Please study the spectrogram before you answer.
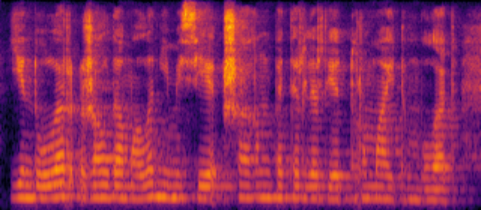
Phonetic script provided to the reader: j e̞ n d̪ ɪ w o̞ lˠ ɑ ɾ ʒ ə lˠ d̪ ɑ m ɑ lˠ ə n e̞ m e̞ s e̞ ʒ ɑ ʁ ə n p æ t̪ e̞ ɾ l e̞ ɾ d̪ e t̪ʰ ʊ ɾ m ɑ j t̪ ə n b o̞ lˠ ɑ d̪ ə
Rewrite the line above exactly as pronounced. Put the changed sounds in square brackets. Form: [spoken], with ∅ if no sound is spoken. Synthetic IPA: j e̞ n d̪ ɪ w o̞ lˠ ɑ ɾ ʒ [ɑ] lˠ d̪ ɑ m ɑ lˠ ə n e̞ m e̞ s e̞ [ʃ] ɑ ʁ ə n p æ t̪ e̞ ɾ l e̞ ɾ d̪ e t̪ʰ ʊ ɾ m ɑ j t̪ ə n b o̞ lˠ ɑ d̪ ə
